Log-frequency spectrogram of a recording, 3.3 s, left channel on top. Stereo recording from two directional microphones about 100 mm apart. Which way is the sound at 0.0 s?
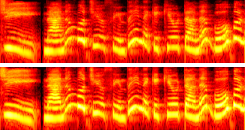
5° right (ahead or behind).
